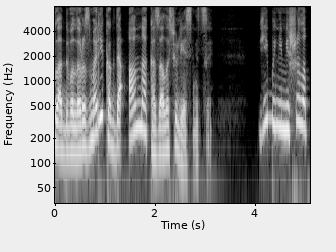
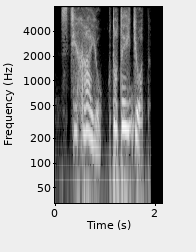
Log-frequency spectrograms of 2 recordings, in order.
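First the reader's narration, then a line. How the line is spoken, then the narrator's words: Young woman whispering. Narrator (Russian): зашептала девушка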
